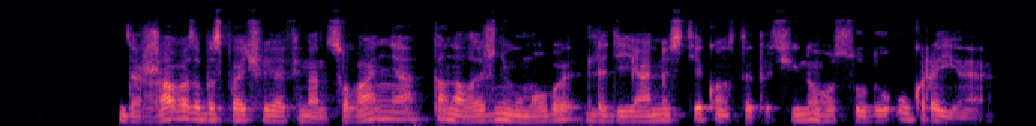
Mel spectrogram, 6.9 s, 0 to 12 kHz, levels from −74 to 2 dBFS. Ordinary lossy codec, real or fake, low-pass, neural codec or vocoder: Opus, 16 kbps; real; 7.2 kHz; none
